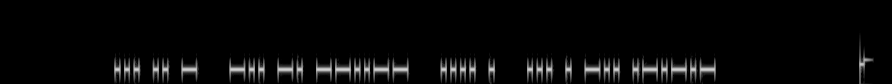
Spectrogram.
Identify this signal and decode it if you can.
Morse code, heard as a keyed tone, about 25 wpm, 700 Hz. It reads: SIT DN, HE SED.
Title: Sentences from Top 500 Words and Abbreviations 25wpm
